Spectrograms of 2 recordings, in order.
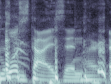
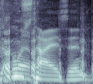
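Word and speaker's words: Oosthuizen: It's Wusthuizen. Everybody says Wusthuizen, but they're actually wrong. – Wusthuizen.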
